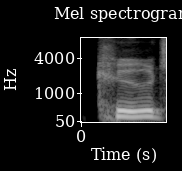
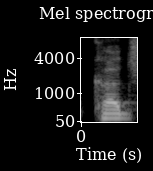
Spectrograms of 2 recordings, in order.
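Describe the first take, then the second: First: The vowel does not match the vowel in Cubs. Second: The vowel matches the vowel in Cubs. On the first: The speaker calls it wrong. "we were debating Coods or Cuds" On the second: The speaker calls it right. "Cuds for the win. Rhymes with Cubs"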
